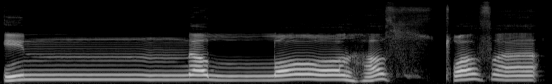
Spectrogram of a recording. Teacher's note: ہاں جب صاد کے ساتھ ملے گا تو یہ بیچ میں الف نہیں پڑھا جائے گا، صاد موٹا ہے، طا بھی موٹا ہے، فا کے اوپر کھڑی زبر ہے تو آپ نے طافا کو لمبا کرنا ہے۔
